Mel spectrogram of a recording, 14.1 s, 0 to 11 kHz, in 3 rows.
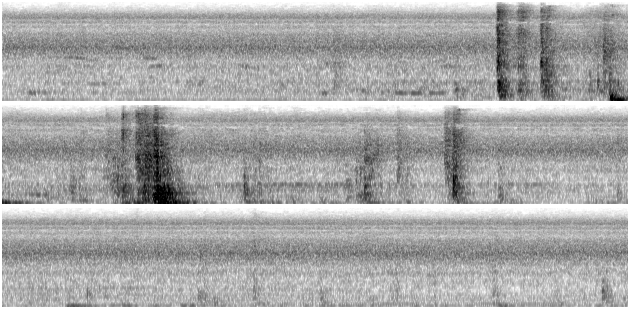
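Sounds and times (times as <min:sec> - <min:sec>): door knocks and thuds: 0:03.7 - 0:05.0.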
